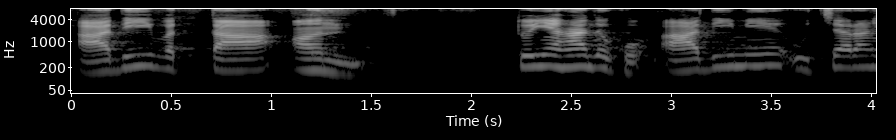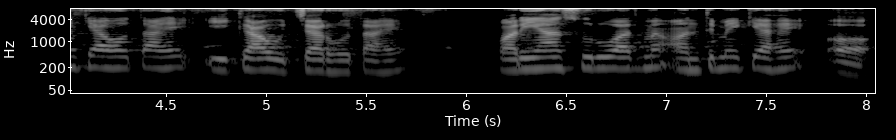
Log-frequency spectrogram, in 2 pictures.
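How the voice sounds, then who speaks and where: A man's voice: sits high, pushed and bright, clean tone. A man teaching a school grammar lesson, who repeats each sound and asks his students questions that he then answers himself. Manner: repeats sounds and steps slowly. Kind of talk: recorded Hindi grammar lesson.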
